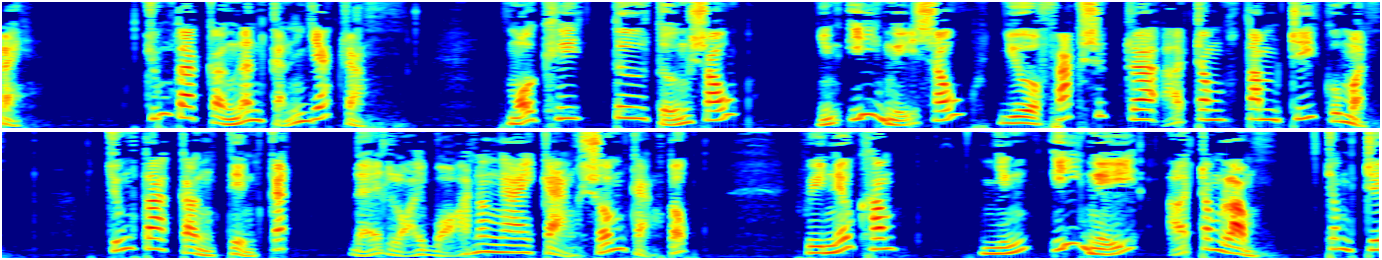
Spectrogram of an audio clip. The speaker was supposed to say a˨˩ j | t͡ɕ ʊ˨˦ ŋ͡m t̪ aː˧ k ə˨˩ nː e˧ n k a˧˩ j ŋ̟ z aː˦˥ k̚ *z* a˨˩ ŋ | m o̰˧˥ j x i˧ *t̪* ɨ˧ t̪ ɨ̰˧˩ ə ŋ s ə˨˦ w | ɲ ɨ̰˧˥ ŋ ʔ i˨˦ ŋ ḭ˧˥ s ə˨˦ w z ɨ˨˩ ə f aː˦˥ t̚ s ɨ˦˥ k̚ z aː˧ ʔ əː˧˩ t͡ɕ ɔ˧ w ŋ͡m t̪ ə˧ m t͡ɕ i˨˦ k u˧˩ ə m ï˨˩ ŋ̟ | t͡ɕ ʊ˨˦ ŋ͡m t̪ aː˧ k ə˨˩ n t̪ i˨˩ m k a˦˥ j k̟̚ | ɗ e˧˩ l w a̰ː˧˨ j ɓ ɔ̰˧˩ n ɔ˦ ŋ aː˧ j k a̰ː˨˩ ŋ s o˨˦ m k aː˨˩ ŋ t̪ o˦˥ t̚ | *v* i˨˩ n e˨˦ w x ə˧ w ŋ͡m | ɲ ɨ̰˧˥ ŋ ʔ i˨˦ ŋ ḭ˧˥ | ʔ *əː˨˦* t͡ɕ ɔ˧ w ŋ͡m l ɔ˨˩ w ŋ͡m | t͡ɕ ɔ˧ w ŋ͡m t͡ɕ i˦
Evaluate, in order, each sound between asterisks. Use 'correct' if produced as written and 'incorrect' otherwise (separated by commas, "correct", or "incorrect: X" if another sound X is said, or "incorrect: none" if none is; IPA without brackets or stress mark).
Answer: correct, correct, correct, incorrect: əː˧˩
